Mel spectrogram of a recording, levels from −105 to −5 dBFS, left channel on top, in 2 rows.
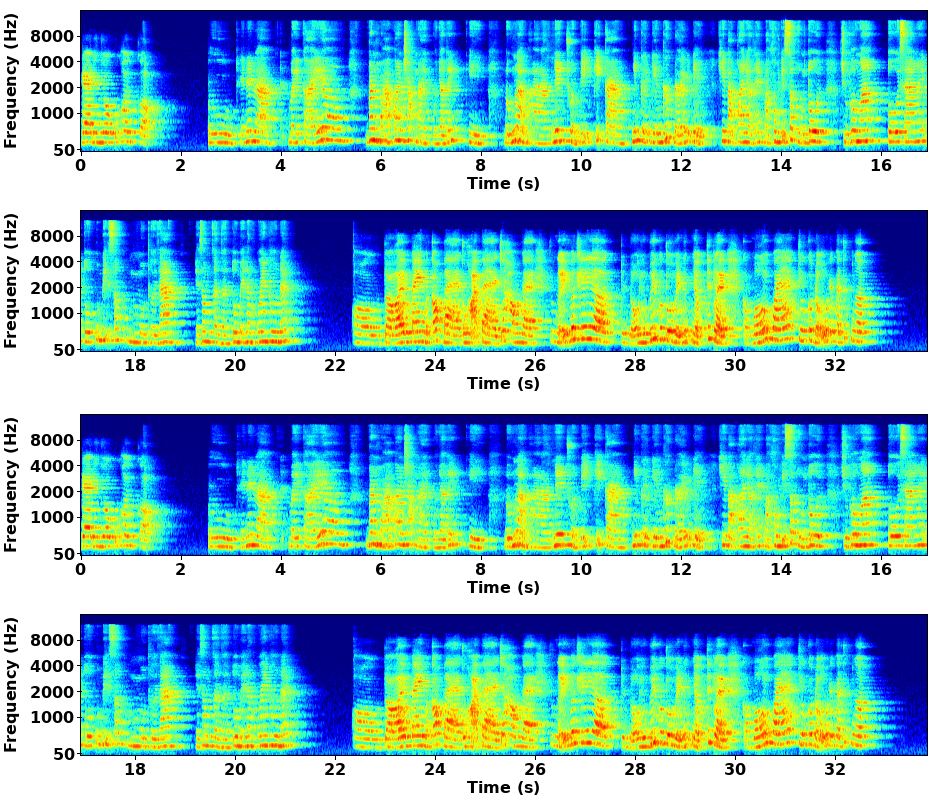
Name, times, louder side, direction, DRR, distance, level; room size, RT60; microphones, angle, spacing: voice 1, 0.0-1.4 8.7-8.9 22.3-32.5, left 1 dB, 15° left, 1 dB, 0.5 m, -23 dB
voice 2, 2.5-3.8 4.1-7.5 7.7-12.4 12.7-15.9 16.1-18.8 19.2-21.1, left 1 dB, 60° left, 0 dB, 0.9 m, -27 dB
3.4 x 3.2 x 3.7 m, 0.88 s
head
